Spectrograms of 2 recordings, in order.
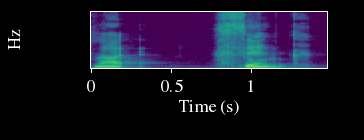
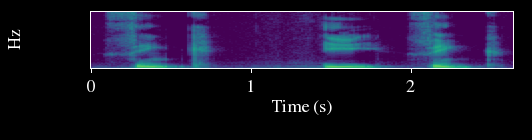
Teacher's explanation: that's a long e not a short I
